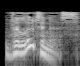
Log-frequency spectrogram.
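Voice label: "velutinous", British English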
